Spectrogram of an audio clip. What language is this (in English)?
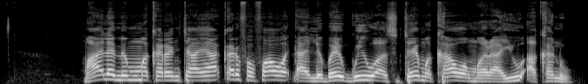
Hausa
